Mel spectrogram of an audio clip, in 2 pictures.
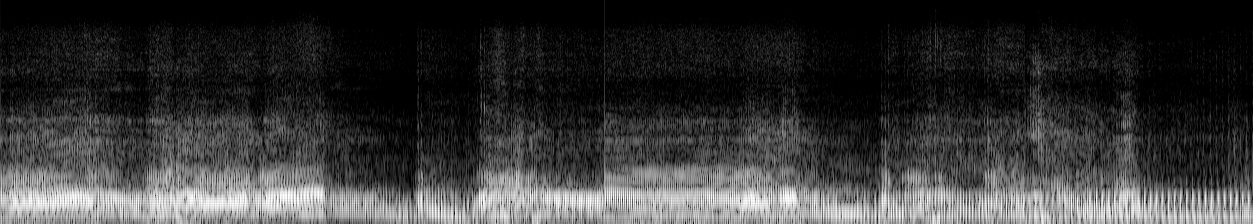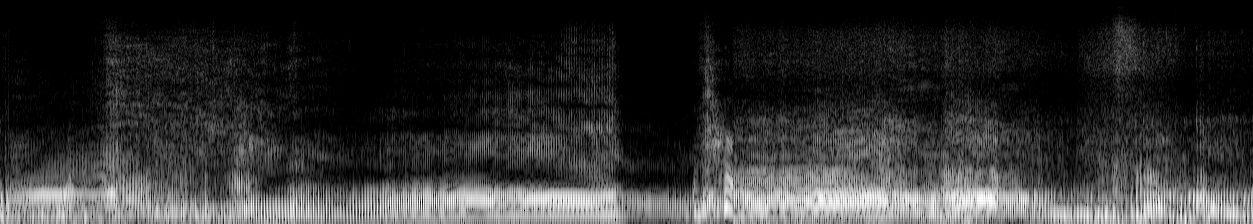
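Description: A motorcycle engine revs and pulls through the gears while riding, loud and continuous, with rising and falling pitch sweeps and a brief dip near the end.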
